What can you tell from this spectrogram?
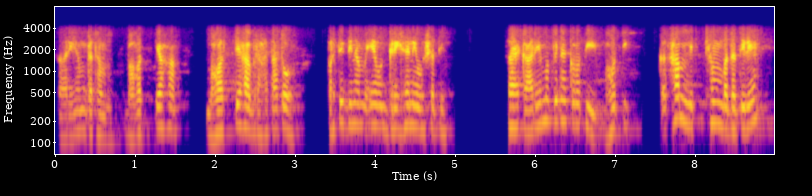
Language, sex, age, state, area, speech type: Sanskrit, male, 18-30, Haryana, rural, conversation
